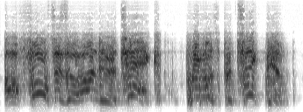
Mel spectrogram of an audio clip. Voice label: pilot point under attack, english; War Thunder

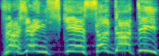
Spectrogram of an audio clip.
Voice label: threat infantry generic, english; localized english

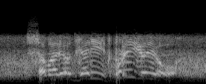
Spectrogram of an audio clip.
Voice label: on fire, mood low, speech ru; War Thunder

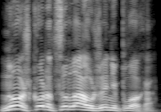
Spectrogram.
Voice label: scav mutter, voice; Escape from Tarkov; scav5

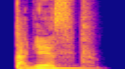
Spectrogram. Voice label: Speech Quick Commands Aye Aye, PL; World Of Warships

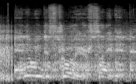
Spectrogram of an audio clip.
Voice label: Speech Detection Enemy Destroyer, EN; World Of Warships

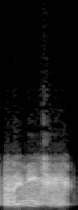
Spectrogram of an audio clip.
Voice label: enemy detected mood low, speech it; War Thunder

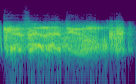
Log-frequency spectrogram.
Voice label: near waypoint, mood high, speech hun; War Thunder

